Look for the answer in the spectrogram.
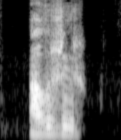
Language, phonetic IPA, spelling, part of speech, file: Russian, [ɐɫˈʐɨr], Алжир, proper noun, Ru-Алжир.ogg
- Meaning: 1. Algeria (a country in North Africa) 2. Algiers (the capital and largest city of Algeria)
